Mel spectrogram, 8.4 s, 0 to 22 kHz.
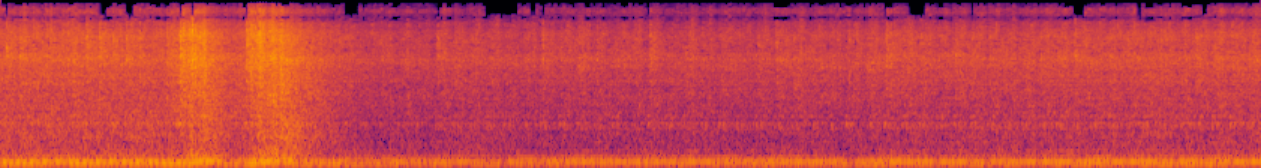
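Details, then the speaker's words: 1969 Dodge Charger after power steering work (belt fitted, fluid topped up, system bled with wheels off the ground): low, steady idle after a brief blip, no pump whine or groan; power steering sounds healthy and works well. "Check it out. Everything seems to be working pretty good."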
